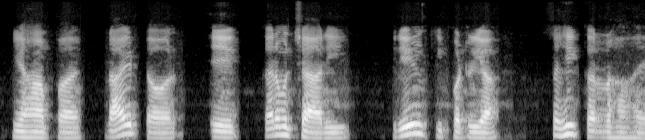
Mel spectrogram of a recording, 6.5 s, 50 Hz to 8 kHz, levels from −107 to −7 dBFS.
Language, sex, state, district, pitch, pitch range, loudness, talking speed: Hindi, male, Uttar Pradesh, Lalitpur, 120 Hz, 110-150 Hz, -19 LUFS, 120 wpm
